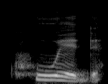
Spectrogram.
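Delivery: QUID as a stretched "kwid"; isolated syllable. Shown as a demonstration. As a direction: sound out QUID alone. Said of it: "second syllable".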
